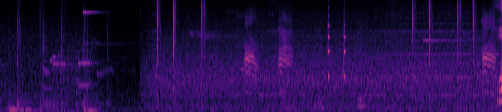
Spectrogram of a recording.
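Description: A bird caws in the point-and-click game Elroy and the Aliens, a couple of harsh, close calls at the start, followed by quieter game ambience with scattered small clicks and chirps.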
